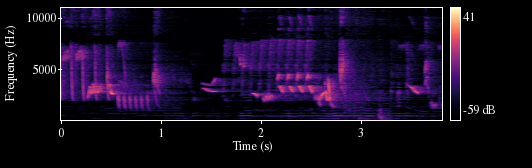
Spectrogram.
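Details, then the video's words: Recorded in Greek nature, a wild common nightingale sings a quick stuttering series of notes, then after a short gap sweeping whistles and warbled phrases, over a faint low hum. "ΑΗΔΟΝΙΑ ΚΕΛΑΗΔΗΜΑ η ΣΥΝΑΥΛΙΑ με ΑΗΔΟΝΙΑ - COMMON NIGHTINGALE SONG"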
